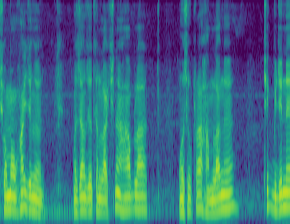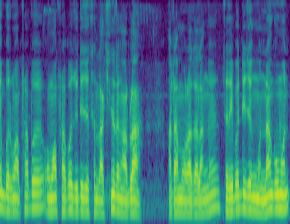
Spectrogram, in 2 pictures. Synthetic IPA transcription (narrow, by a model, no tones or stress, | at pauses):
sʰɔmawɦajzɯŋɯmɯzaŋzɯtʰɯnlaksʰinaɦabla | mɯsɯpʰɾaɦamlaŋɯ | tʰik̚bidinɯbɯɾmapʰɾabɯɔmapʰɾabɯzudizɯtʰɯnlaksʰinɯɾɯŋabla | adamɔwɾazalaŋɯzɯɾibadizɯŋmɯnːaŋɡɔmɯn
